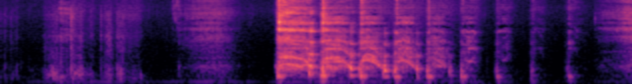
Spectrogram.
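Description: A few soft sounds, then a run of about ten forceful coughs in quick succession, trailing off into quieter ones.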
